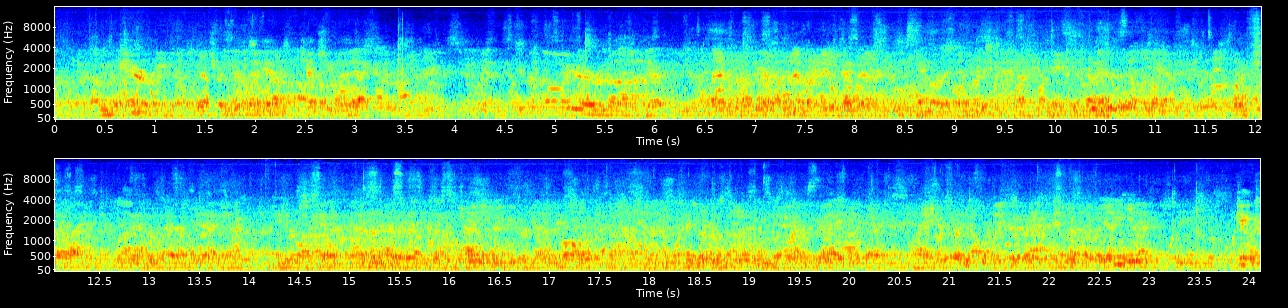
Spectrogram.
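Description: A man speaks to an audience through a microphone in a large, echoing hall.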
